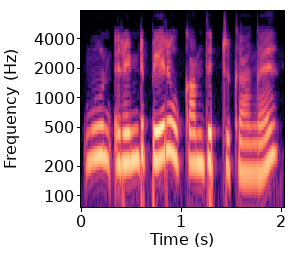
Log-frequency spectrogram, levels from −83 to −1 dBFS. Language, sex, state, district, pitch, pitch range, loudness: Tamil, female, Tamil Nadu, Nilgiris, 220 Hz, 215-245 Hz, -14 LUFS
